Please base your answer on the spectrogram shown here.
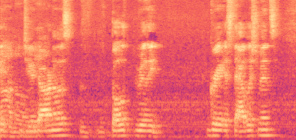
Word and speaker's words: Giordano's: Giordano's.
